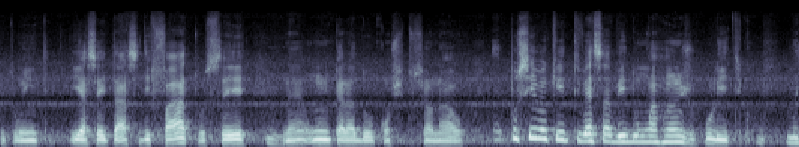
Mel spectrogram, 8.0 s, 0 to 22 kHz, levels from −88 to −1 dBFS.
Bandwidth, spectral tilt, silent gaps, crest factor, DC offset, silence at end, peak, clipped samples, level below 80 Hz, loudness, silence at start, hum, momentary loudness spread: 13.5 kHz; -6.5 dB/octave; none; 18 dB; under 0.1%; 0 s; 0 dBFS; under 0.1%; -64 dBFS; -18 LUFS; 0 s; none; 11 LU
